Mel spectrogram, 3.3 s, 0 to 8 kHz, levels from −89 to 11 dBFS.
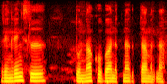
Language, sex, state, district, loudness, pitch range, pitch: Garo, male, Meghalaya, South Garo Hills, -19 LUFS, 105-125 Hz, 115 Hz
